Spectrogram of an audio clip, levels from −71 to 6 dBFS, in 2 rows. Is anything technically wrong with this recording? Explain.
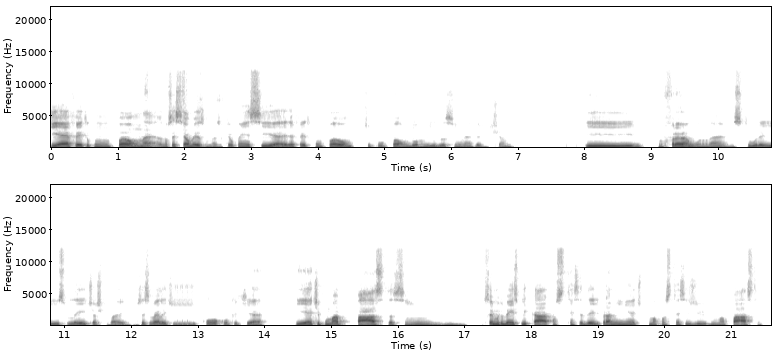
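Yes, the speech has repeated frames, where a 144 ms block replays twice at 7.73 to 8.02 s, a 48 ms block replays twice at 9.77 to 9.87 s, and a 72 ms block replays three times at 12.70 to 12.91 s. This is consistent with roughly 24 ms compressed frames being duplicated in the stream. Each repeat is heard as a stutter, and the clip gains about 0.6 s in total. A waveform or spectrogram shows identical stacked segments.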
